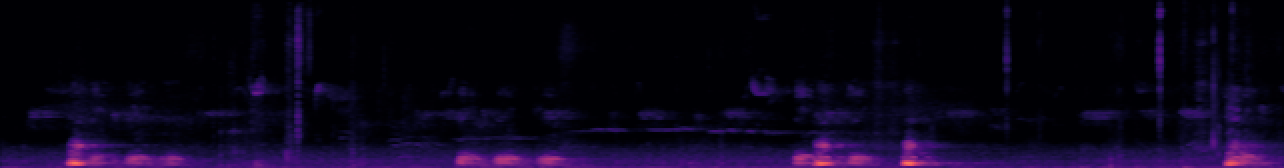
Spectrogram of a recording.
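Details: Hopping Golden Retriever barking in short groups of three or four rapid, mid-pitched barks, each group separated by roughly two to three seconds of near silence.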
